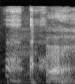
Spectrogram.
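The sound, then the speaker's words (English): A man coughs in a couple of short, harsh, throaty bursts that trail into a rough, voiced rasp, all within under a second. “As he coughs.”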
